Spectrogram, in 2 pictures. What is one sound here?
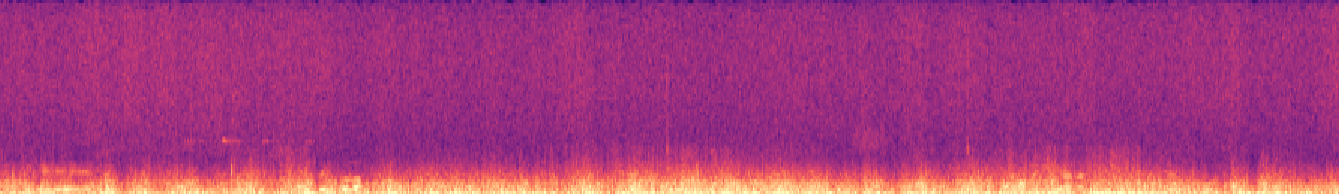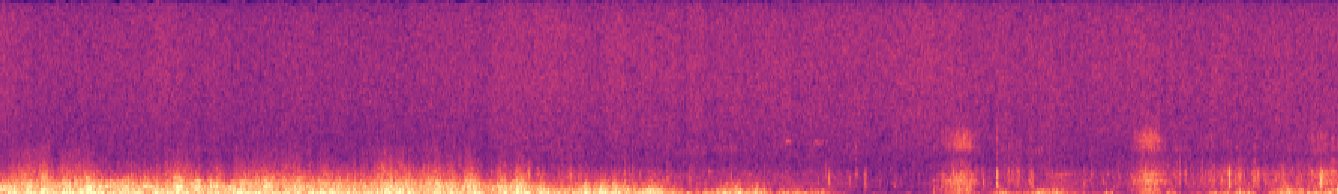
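Bicycle tyres roll and rumble over a bumpy dirt trail.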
